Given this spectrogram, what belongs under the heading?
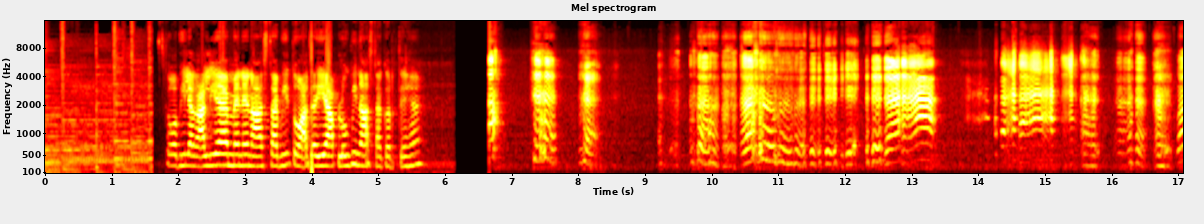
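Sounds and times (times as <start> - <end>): boy giggling: 6.7 - 8.4, 9.2 - 17.0.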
